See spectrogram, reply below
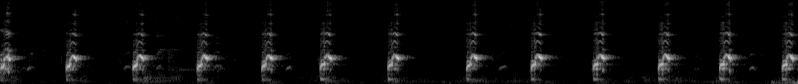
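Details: Female white-breasted waterhen calling loudly: harsh, honking croaks repeated steadily about every two-thirds of a second, each note short and grating, with a softer clipped note trailing some of them.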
